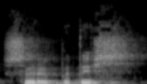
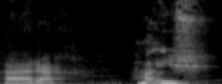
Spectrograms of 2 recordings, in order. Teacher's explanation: Probablemente la primera cosa que llamará la atención de cualquier persona que conoce otros dialectos del chiquitano en San Miguel es que en el chiquitano migueleño, en vez de la sh, la llamada fricativa retrofleja, que se escribe con una X, se pronuncia una fricativa velar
